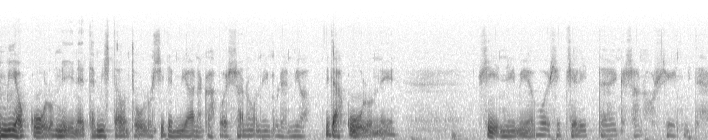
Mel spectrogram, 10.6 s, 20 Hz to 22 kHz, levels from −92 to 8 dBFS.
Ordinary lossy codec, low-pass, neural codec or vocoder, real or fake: none; 19.8 kHz; none; real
